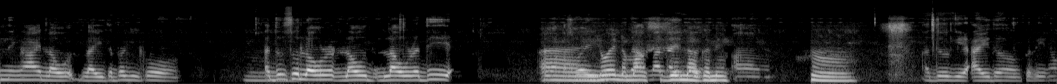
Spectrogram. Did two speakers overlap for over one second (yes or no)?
yes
